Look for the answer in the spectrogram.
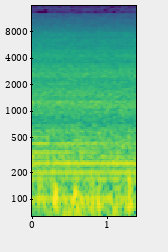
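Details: Electric fan that had a rough, grinding sound, after lubricant was applied to the axle; steady, even low hum with no scraping or rattle, fan back to normal.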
